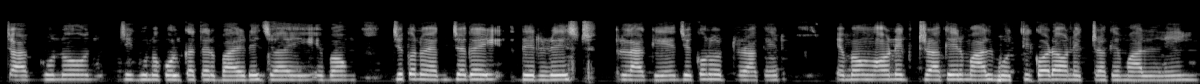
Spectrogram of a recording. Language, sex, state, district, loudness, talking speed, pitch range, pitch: Bengali, female, West Bengal, North 24 Parganas, -15 LUFS, 145 wpm, 210-225 Hz, 215 Hz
